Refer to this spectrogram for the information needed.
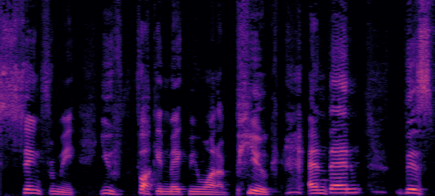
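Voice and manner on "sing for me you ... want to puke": mock, menacing movie-villain voice. Retelling a movie scene where a villain threatens a woman: imitating a menacing villain. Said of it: "he's just menacing her".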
